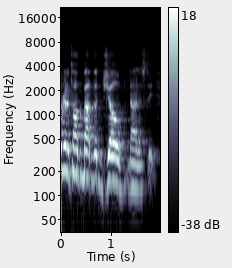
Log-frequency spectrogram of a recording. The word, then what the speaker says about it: Zhou: Now we're going to talk about the Zhou dynasty. A ZH is pronounced Zhou. The Zhou dynasty ruled from 1045 to 256 BC and was the longest lasting dynasty in Chinese history.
